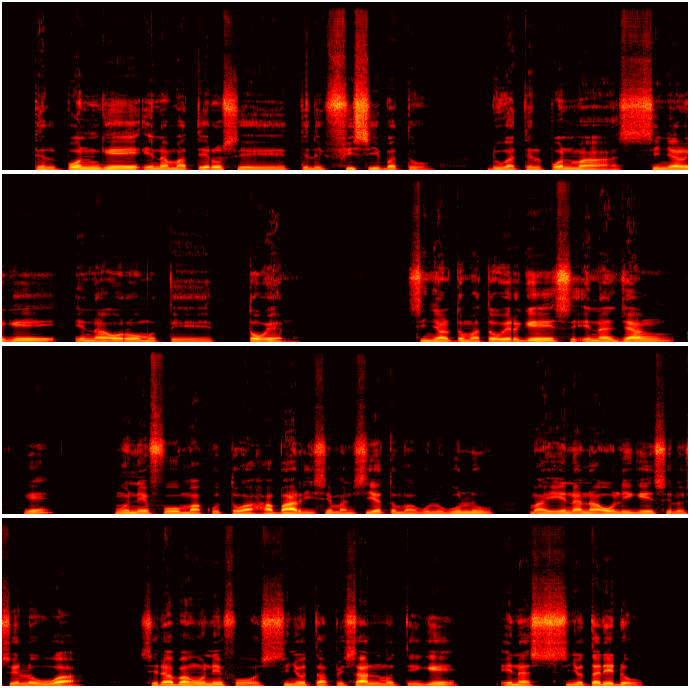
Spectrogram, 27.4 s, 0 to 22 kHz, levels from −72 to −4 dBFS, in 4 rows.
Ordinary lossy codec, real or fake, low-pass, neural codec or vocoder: none; fake; none; vocoder, 44.1 kHz, 128 mel bands every 256 samples, BigVGAN v2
